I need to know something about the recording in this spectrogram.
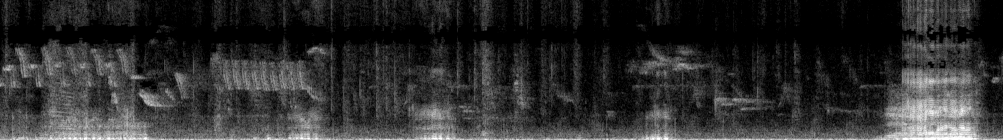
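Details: Zwartbles ewe, a new mother just after lambing a healthy ewe lamb on a farm in County Kilkenny, Ireland, on a sunny morning as the flock is let onto grass. She is watchful of nearby dogs and protective of her lamb. Several low, harmonic bleats, a louder burst at the end, faint birdsong.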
